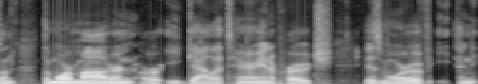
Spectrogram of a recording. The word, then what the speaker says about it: egalitarian: It was called, did I say egalitarian? Egalitarian. The teacher in me is going to teach him how to say it the right way. So we're talking about gals. So egalitarian.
